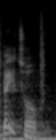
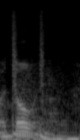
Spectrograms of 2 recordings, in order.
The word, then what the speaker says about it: Beethoven: Beethoven. Así como lo dicen los dominicanos, Beethoven. ¿Me entiendes? O los hispanos, whatever. Beethoven, con ese acento.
